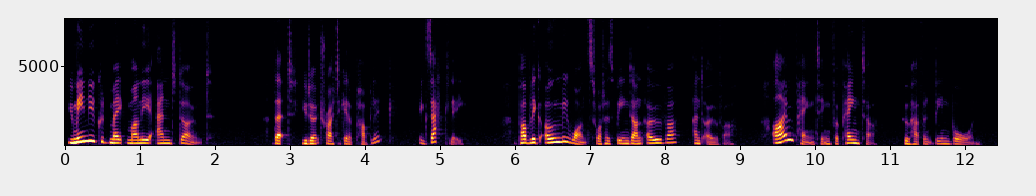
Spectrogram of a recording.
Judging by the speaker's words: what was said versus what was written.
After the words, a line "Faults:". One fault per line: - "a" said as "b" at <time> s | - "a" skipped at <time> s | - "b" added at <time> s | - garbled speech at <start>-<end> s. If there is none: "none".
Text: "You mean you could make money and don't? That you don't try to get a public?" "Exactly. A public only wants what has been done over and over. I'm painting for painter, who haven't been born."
"You mean you could make money and don't? That you don't try to get a public?" "Exactly. A public only wants what has been done over and over. I'm painting for painter, who haven't been born."
Faults:
none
